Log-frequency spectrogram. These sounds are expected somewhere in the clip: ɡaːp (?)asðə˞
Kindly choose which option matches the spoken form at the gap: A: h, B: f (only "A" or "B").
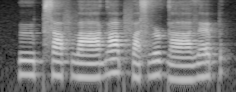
B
